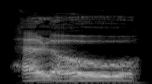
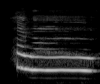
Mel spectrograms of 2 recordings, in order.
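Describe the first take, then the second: First: It is said in a very low voice. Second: It is said in a very high voice.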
